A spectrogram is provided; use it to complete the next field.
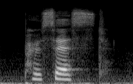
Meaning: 1. To go on stubbornly or resolutely 2. To repeat an utterance 3. To continue to exist 4. To continue to be; to remain 5. To cause to persist; make permanent
- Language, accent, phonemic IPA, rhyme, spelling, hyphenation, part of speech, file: English, US, /pɚˈsɪst/, -ɪst, persist, per‧sist, verb, En-us-persist.ogg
